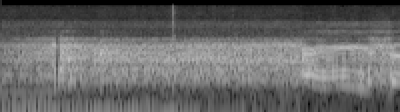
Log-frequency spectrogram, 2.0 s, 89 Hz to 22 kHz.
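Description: Cobra 148 GTL CB radio speaker receiving long-distance skip: a narrow band of static hiss with faint, garbled voices buried in it, and a clearer voice breaking through near the end.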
